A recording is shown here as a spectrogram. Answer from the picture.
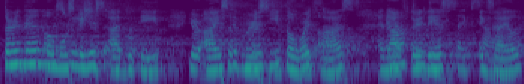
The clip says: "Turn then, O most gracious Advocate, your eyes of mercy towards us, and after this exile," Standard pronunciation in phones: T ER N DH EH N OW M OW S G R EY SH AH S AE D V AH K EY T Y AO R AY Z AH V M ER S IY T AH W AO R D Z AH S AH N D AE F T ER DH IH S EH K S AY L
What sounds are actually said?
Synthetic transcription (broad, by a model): T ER N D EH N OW M OW S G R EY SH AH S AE D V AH K EY T Y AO R AY S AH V M ER S IY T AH W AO R D AH S AH N D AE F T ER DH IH S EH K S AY L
